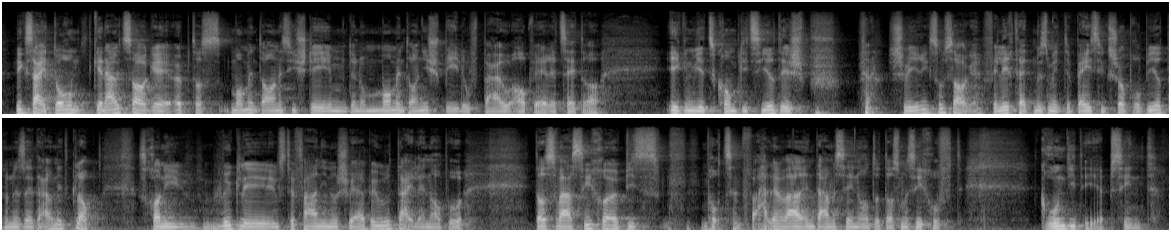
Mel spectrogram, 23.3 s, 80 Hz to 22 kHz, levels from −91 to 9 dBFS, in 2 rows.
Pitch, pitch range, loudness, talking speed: 110 Hz, 105-115 Hz, -23 LUFS, 165 wpm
